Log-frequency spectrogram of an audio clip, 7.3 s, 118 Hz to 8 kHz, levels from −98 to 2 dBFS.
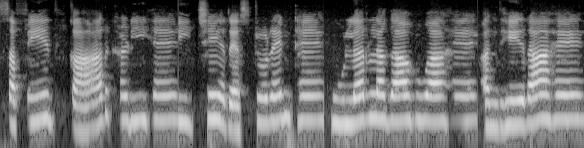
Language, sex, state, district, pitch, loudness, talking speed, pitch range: Hindi, female, Rajasthan, Nagaur, 255 Hz, -18 LUFS, 105 wpm, 240-265 Hz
